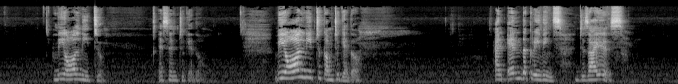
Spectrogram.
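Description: A middle-aged woman speaks calmly and close by, in short phrases with pauses.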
